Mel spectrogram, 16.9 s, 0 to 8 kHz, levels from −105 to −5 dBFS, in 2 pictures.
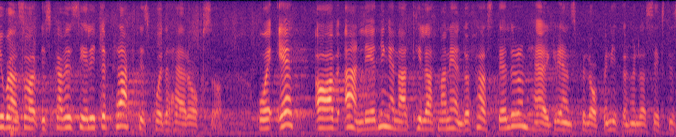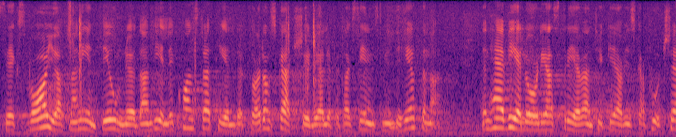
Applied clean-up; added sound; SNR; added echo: none; none; none; none.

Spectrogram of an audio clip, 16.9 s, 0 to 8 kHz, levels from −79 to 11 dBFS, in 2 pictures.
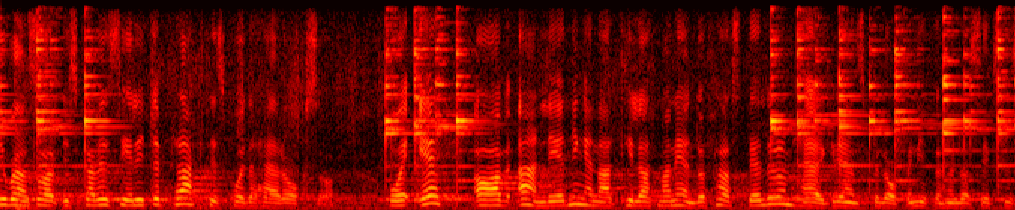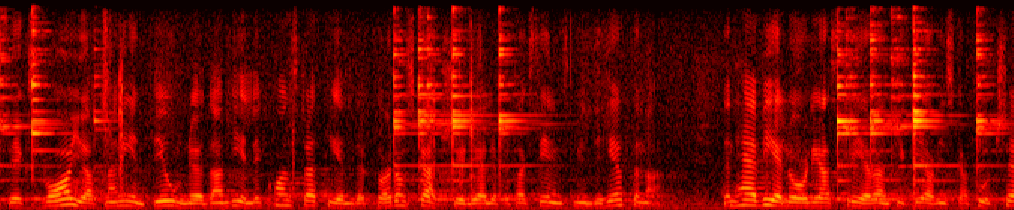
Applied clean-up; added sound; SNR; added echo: none; Livestock, farm animals, working animals; 1 dB; none.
